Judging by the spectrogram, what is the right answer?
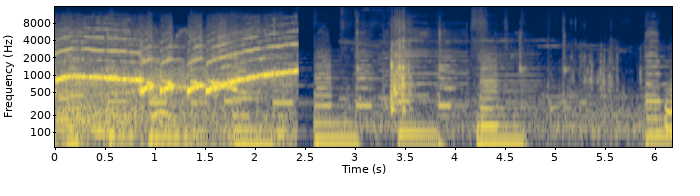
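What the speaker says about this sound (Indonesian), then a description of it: "Wow, mobil polisi." A wailing siren sweeps up and down for a couple of seconds, then gives way to clattering toy noises and short bursts of electronic sound.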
